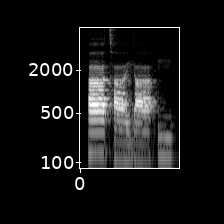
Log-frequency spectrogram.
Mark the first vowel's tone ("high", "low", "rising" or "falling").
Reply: high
